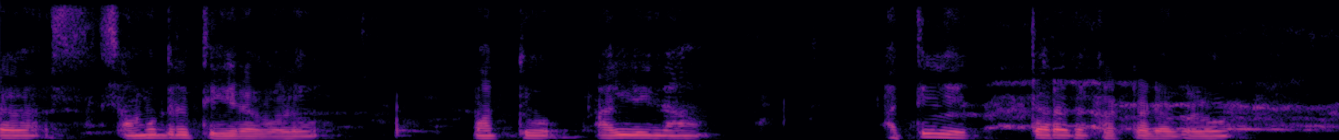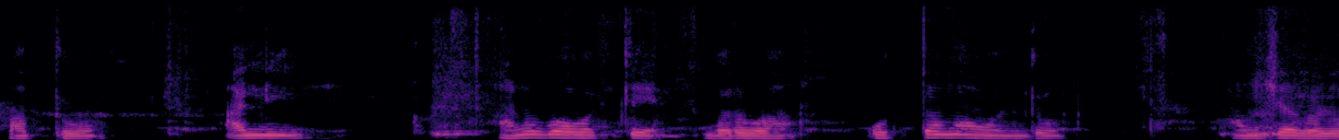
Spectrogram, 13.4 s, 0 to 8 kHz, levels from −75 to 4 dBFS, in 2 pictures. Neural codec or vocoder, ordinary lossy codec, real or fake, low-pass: codec, 16 kHz, 4 kbps, FreqCodec, smaller model; none; fake; none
